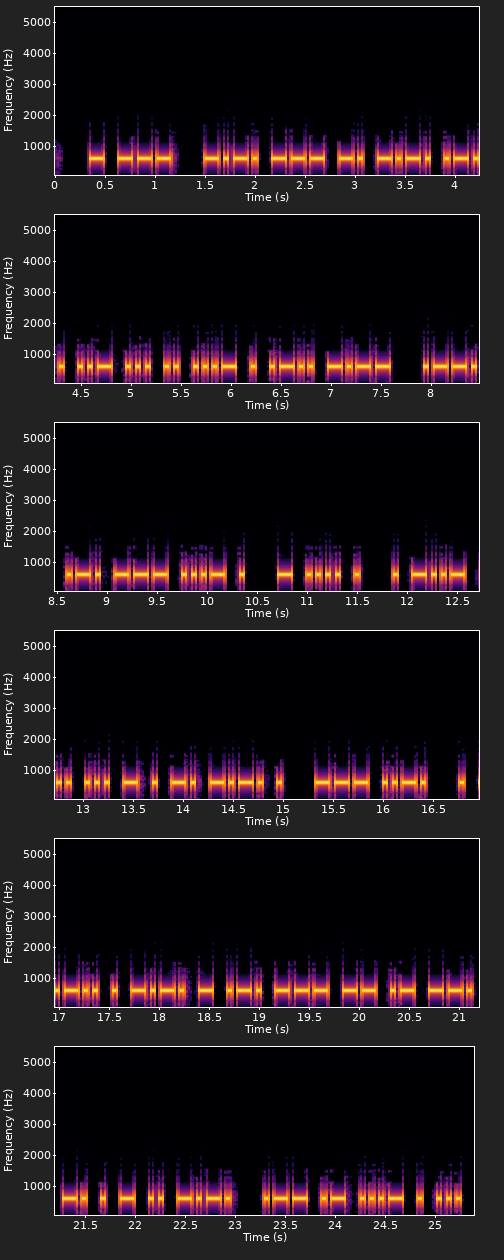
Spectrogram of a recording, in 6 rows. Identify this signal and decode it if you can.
Morse code, heard as a keyed tone, about 25 wpm, 600 Hz. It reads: TO CONCLUSIVELY PROVE THE EXISTENCE OF ELECTROMAGNETIC WAVES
